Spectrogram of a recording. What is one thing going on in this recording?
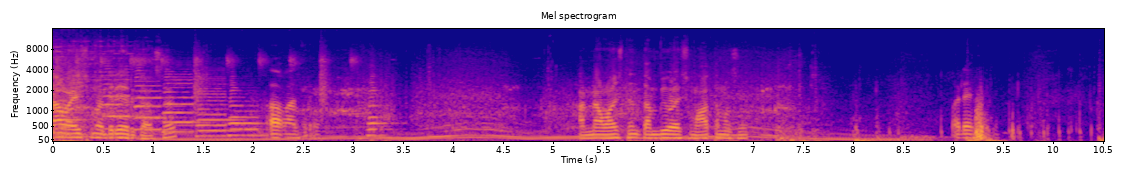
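A car engine revs up and down as the car drives.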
